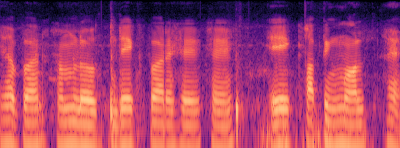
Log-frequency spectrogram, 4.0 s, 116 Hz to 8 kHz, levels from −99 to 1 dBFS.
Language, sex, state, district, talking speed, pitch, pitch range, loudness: Hindi, male, Bihar, Saharsa, 165 wpm, 120 Hz, 115-125 Hz, -17 LUFS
